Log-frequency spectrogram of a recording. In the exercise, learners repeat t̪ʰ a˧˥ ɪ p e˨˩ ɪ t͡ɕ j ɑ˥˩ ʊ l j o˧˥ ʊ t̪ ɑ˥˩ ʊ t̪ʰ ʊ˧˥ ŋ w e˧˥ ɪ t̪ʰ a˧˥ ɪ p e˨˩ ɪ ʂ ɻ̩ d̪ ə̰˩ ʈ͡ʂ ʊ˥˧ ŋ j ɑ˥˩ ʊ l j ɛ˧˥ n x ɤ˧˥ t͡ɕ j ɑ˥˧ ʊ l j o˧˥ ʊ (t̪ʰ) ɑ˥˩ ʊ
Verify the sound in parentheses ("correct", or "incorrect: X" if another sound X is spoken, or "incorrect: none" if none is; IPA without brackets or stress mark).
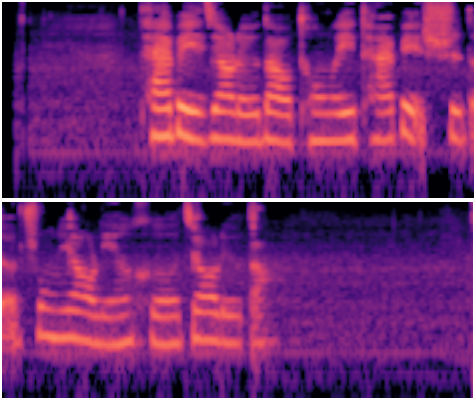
incorrect: t̪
